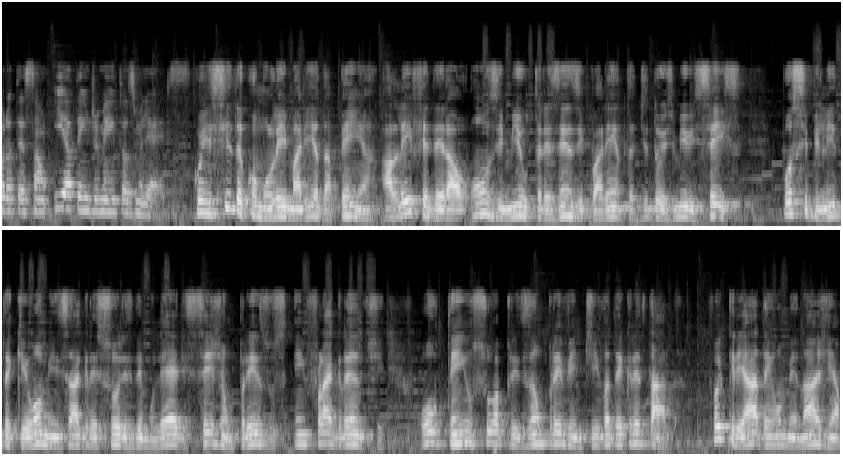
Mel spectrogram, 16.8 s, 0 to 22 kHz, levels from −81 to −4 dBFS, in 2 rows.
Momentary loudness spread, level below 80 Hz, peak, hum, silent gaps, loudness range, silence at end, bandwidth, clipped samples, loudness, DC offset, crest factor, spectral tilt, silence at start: 7 LU; -54 dBFS; -4 dBFS; none; none; 3 LU; 0 s; 13.5 kHz; under 0.1%; -23 LUFS; under 0.1%; 18 dB; -5.5 dB/octave; 0 s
